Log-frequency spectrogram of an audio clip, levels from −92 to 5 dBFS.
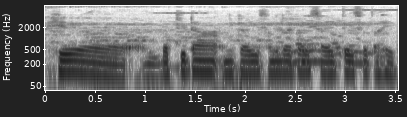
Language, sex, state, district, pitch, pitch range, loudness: Marathi, male, Maharashtra, Washim, 120 Hz, 110-120 Hz, -17 LUFS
